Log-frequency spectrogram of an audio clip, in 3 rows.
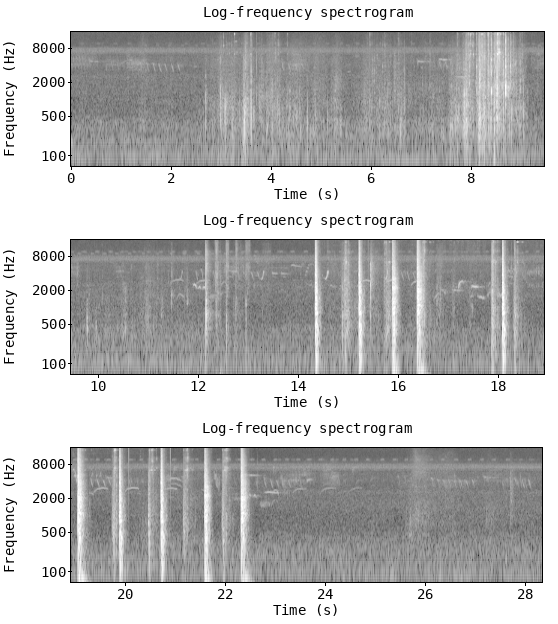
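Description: Dry wood cracking: two bursts of crackling about 3 and 8 seconds in, then a run of about a dozen loud, sharp cracks, roughly one a second. Faint bird chirps underneath.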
